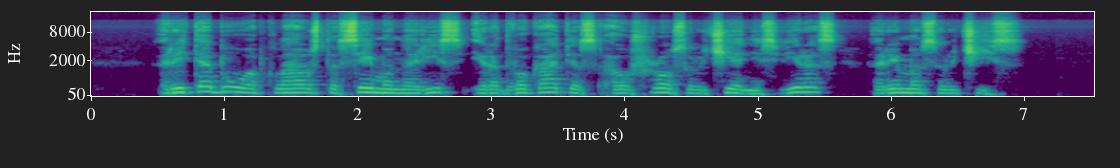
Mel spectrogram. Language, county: Lithuanian, Vilnius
